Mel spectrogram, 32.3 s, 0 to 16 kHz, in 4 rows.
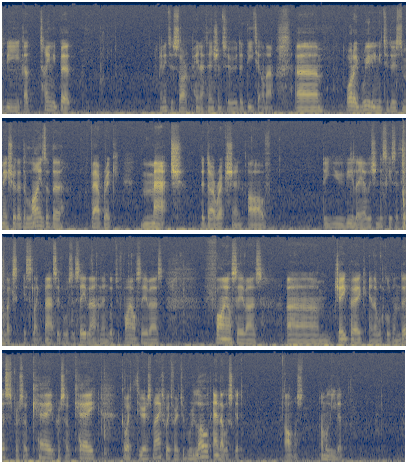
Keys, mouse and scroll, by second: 2.0 middle click, 2.9-3.3 scroll up 2, 4.8-6.5 drag, 7.0 ctrl+t, 7.4-16.1 drag, 16.1 Return, 17.4 ctrl+s, 18.0 click, 26.8-32.3 middle drag.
